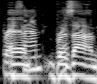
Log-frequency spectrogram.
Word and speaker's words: Bressan: I pronounced that right, Bressan? You did, Bressan.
